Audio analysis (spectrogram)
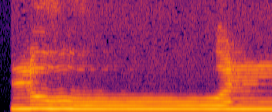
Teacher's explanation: So because of this waqf, we are giving sukoon on noon. This temporary sukoon has turned this 2 counts long vowel into 4. This is mad arid sukoon.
